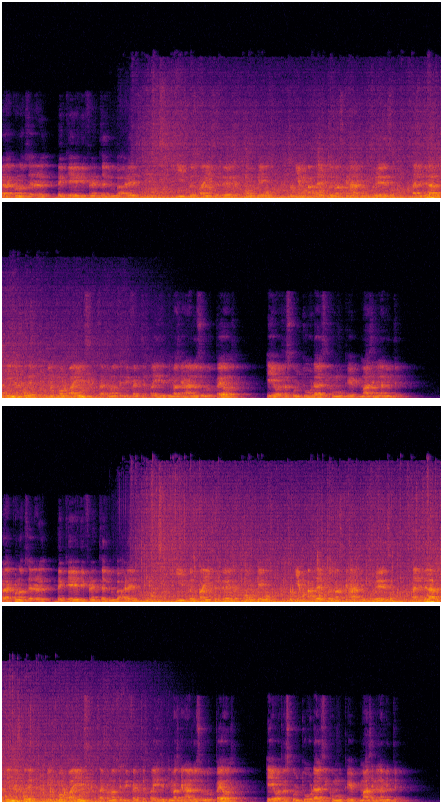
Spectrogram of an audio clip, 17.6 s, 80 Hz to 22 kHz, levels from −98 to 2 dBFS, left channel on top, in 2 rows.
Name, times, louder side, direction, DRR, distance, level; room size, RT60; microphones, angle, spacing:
voice 1, 0.0-2.8 3.5-5.4 5.8-7.8 8.2-13.4 14.1-16.7, right 1 dB, 30° right, 0 dB, 0.7 m, -27 dB
sound 1, 0.9-11.7, right 1 dB, 70° right, 0.5 m, -20 dB
4.5 x 2.9 x 2.6 m, 0.87 s
head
